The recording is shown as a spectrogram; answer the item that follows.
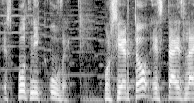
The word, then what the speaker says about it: Sputnik V: se llama sputnik 5 la ub no corresponde al número 5 romano sino que hace referencia a la palabra vaccine o vacuna así que no caigas una paparruchada la forma correcta de pronunciar el nombre de esta vacuna es sputnik v por cierto esta es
